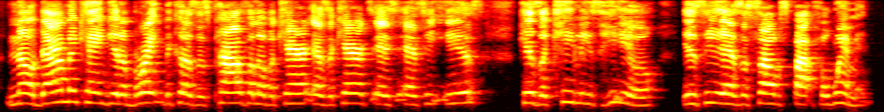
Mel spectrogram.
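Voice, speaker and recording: Hoarse, bright-voiced woman streaming. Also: high-pitched, normal speed. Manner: animated and opinionated, talks straight to her chat. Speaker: channel host reviewing a TV show. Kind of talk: casual livestream chat with viewers.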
